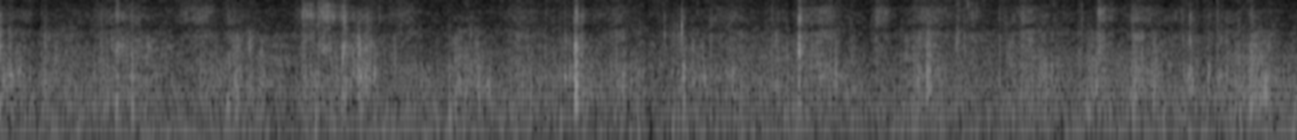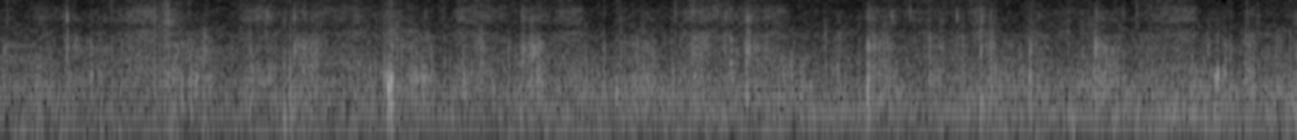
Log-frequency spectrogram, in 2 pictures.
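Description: Footsteps walking along a dirt forest trail strewn with dry leaves, a steady run of faint crackles with a few sharper clicks.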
